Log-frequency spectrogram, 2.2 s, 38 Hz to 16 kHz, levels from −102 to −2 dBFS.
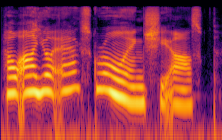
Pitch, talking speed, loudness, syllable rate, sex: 260 Hz, 190 wpm, -16 LUFS, 4.8 syllables/s, female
